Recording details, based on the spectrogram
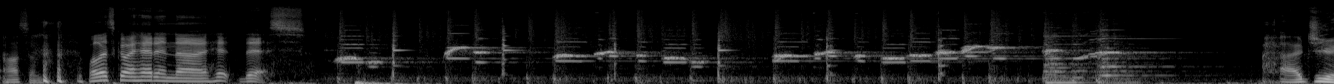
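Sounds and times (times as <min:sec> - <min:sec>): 
speech: 0:00.2 - 0:03.1, 0:13.0 - 0:13.3
backing music track with steady percussive beats: 0:03.3 - 0:11.9
whistled melody in intro music: 0:03.3 - 0:12.3.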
